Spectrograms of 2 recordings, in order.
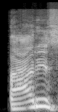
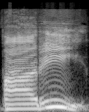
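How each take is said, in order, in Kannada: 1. ಹೆಸರು ಕೇಳಿಸುವ s ನಲ್ಲಿ ಕೊನೆಗೊಳ್ಳುತ್ತದೆ. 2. ಹೆಸರು ಸ್ವರದಲ್ಲಿ ಕೊನೆಗೊಳ್ಳುತ್ತದೆ, s ಇಲ್ಲ. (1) "ಪ್ಯಾರಿಸ್ ಅಲ್ಲ"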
